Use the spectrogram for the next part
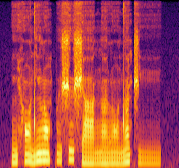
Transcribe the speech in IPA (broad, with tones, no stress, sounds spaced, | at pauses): ĩ˨ h ɔ̃˦˨ d ĩ˦ l ɔ̃˦ p ɨ˧ ʃ ɨ˦ ʃ aː˨ ŋ ã˨ l ɔ̃˨ d ã˦ t͡ʃ iː˨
